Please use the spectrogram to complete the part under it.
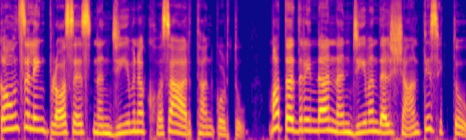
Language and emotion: Kannada, happy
